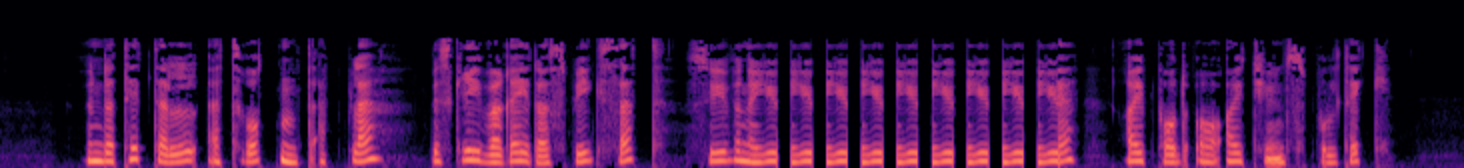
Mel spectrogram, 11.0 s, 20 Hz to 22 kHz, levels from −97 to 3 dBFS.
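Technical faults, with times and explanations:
Throughout: MP3 compression. The speech has a watery, swirling quality, with metallic chirps on s sounds and smeared consonant onsets, and nothing is present above 8.4 kHz. The likely cause is an MP3 encoder starved of bits, which fits a low bitrate around 34 kbps. It cuts the treble at a fixed point and drops weak frequency lines, which then flicker on and off between frames and produce the swirl and chirps.
5.83 to 7.94 s: stutter with silent gaps. A burst of about 152 ms plays, then about 113 ms of dead digital silence follows, and the pair repeats every 264 ms, eight times in all. Whatever should have played during those two seconds is missing. This likely comes from a stalled player or stream that replayed its last buffered fragment on each retry and then ran empty until the next attempt.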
